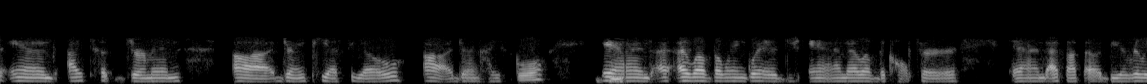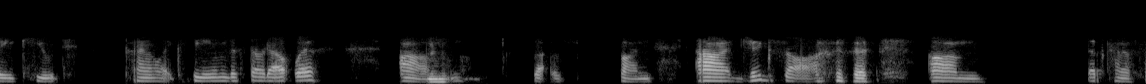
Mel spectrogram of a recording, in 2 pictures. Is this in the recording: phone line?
yes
